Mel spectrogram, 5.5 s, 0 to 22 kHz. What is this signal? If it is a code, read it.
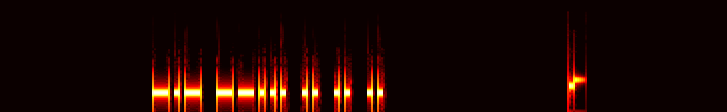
Morse code, heard as a keyed tone, about 29 wpm, 700 Hz. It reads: K7III
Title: NA SOTA Chaser Callsigns 30wpm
